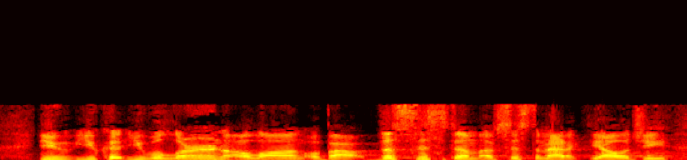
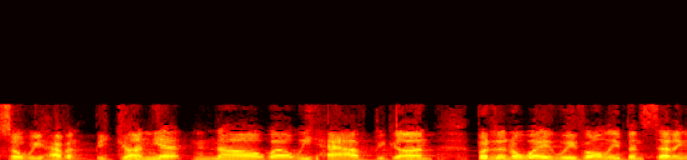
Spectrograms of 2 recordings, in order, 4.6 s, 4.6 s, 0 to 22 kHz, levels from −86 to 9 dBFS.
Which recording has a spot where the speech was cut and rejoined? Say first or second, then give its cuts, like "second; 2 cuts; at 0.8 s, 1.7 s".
first; 1 cut; at 2.0 s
